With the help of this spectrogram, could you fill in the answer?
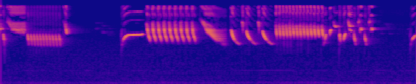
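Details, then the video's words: Hybrid goldfinch-canary singing a lively run of high rattling trills, downward-slurred notes and whistles, with a short pause near the start. "European Goldfinch mule singing - Jilguero Mixto"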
